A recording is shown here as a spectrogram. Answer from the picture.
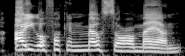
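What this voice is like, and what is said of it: Poor put-on Irish accent. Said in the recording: “That was a terrible Irish accent”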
